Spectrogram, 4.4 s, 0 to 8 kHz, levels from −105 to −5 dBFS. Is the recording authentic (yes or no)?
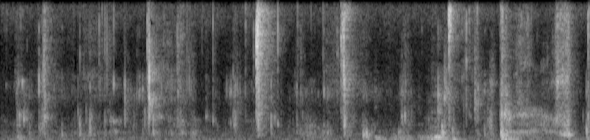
yes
